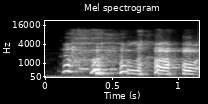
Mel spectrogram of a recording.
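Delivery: loud voice breaking into giggles. Greeting the co-host at the start of the podcast, giggling while talking. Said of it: "I'm still giggling".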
